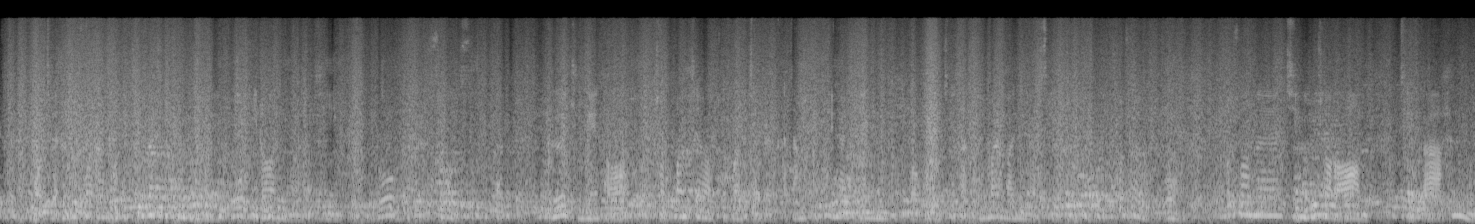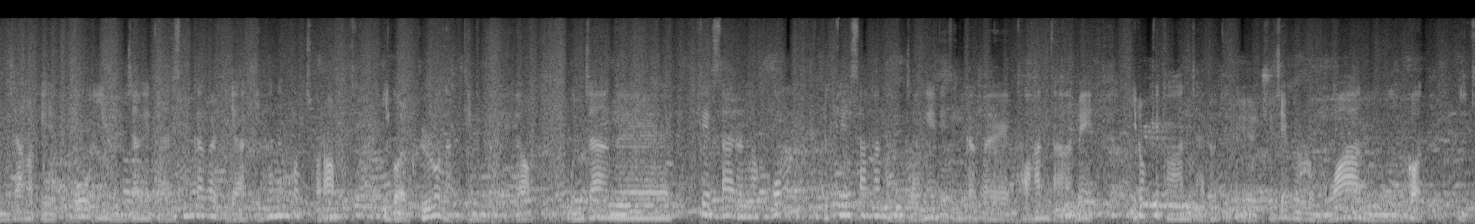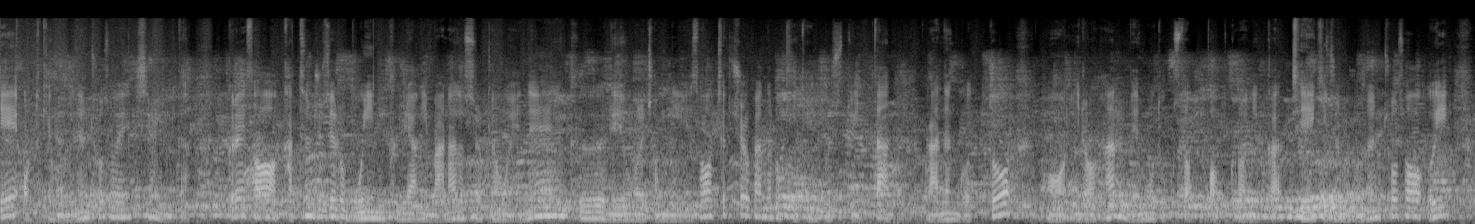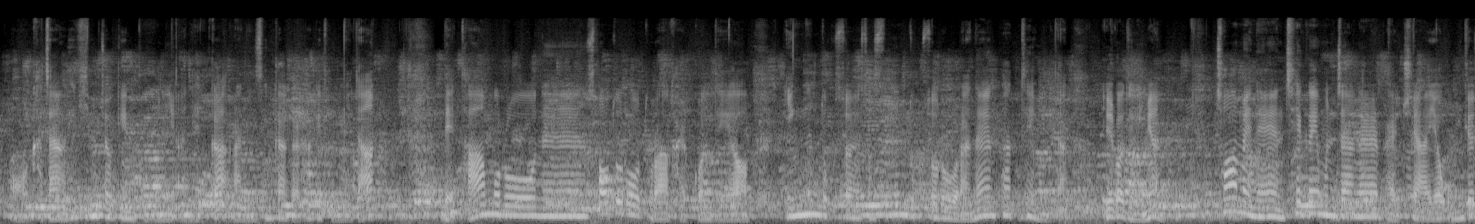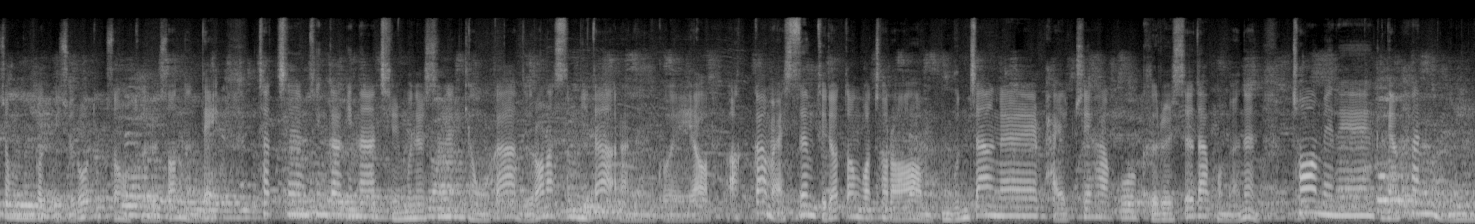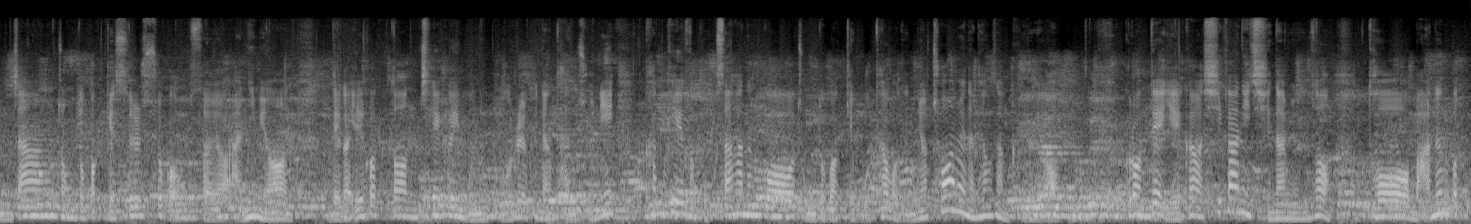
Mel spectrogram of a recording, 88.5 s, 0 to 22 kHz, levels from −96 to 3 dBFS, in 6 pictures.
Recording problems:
chatter from many people; very loud; throughout; as loud as the speech

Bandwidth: 15.5 kHz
